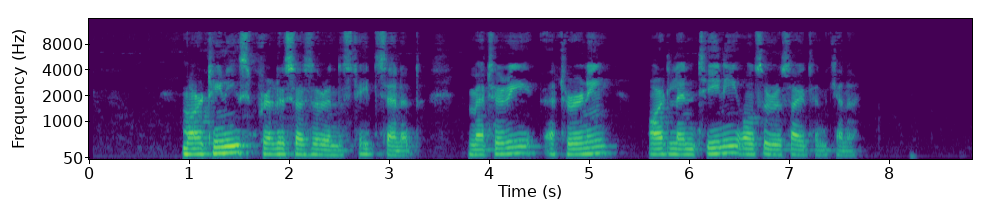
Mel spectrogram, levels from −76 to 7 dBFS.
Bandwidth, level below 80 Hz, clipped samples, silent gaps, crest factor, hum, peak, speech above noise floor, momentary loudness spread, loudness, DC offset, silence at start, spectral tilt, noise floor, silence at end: 11.5 kHz; -52 dBFS; under 0.1%; none; 16 dB; none; -2 dBFS; 50 dB; 14 LU; -16 LUFS; under 0.1%; 0.95 s; -5.5 dB/octave; -66 dBFS; 1.15 s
